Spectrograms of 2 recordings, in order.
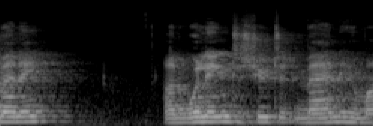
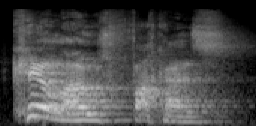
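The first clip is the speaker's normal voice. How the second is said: much higher, very loud, slow raging yell; furious war cry; 7 semitones higher, 16 dB louder, slower than usual. A narrator's reading. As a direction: scream the mob into a charge. Rider urging the mob on.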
